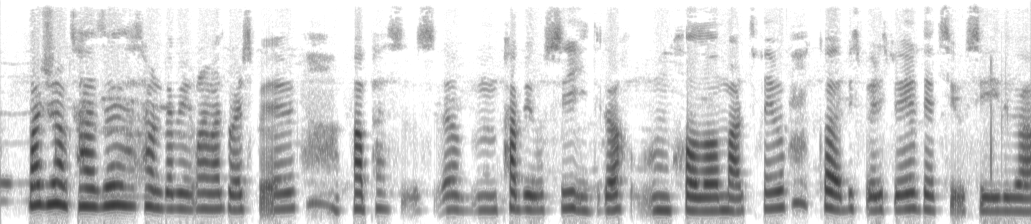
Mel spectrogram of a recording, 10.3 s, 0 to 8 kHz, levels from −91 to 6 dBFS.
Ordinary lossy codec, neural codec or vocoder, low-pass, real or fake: Opus, 64 kbps; none; 7.2 kHz; real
